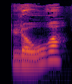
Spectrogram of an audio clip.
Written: logre

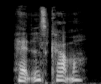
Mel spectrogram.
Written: HANDELSKAMRE

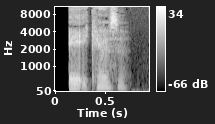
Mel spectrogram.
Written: a-kasse

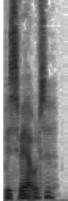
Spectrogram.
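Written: BESVÆRGELSER

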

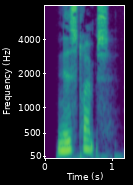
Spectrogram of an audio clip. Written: nedstrøms

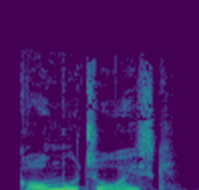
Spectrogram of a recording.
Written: grovmotorisk

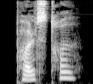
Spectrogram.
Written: polstret

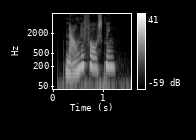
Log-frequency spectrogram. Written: NAVNEFORSKNING

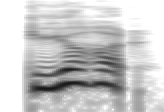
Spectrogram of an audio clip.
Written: dyrehold

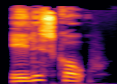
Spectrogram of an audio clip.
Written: elleskov

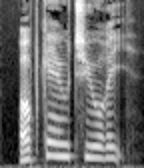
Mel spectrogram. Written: opgavetyveri

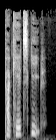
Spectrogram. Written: paketskib

